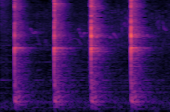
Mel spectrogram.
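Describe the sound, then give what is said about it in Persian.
Hammer blows driving nails into a window frame to hold it shut: four sharp, evenly spaced strikes about half a second apart, each a crisp crack with a short ringing tail, with no talk. “این پنجره ها قفل نمیشن، منم سعی دارم میخشون کنم”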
